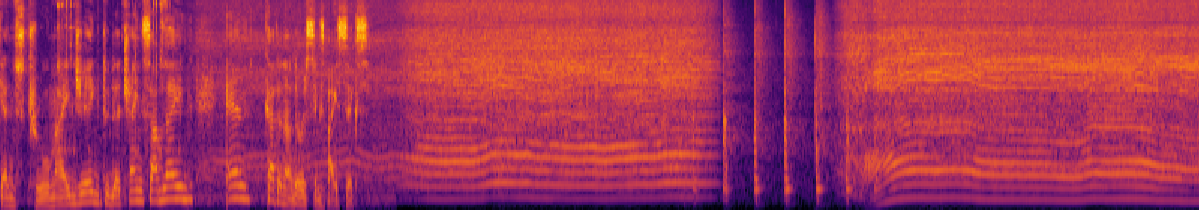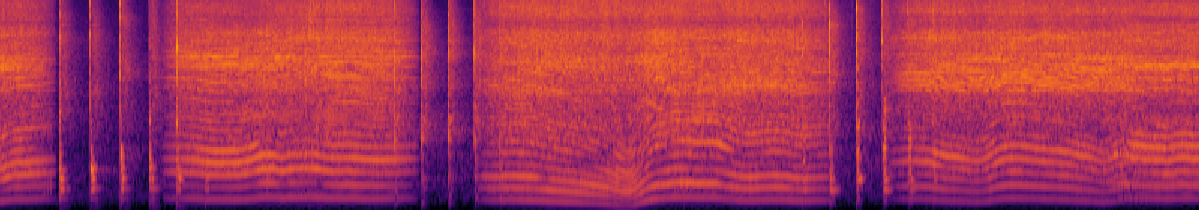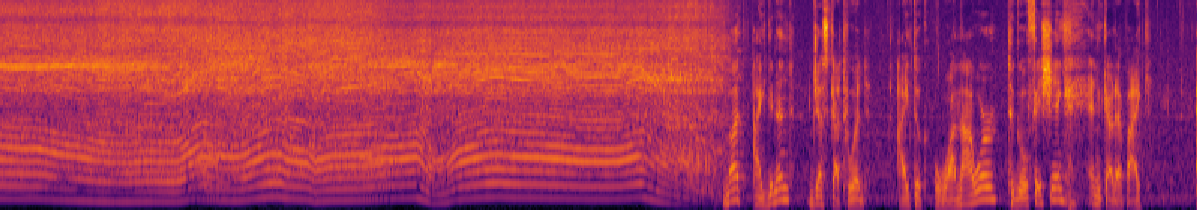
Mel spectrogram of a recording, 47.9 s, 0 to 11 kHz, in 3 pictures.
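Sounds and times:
chainsaw cutting a log: 0.7 - 1.1, 2.0 - 41.9.

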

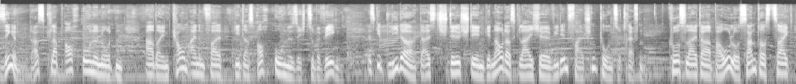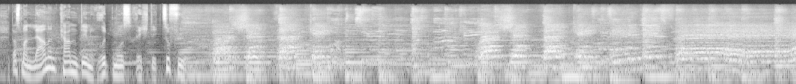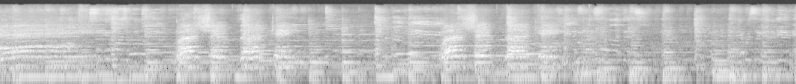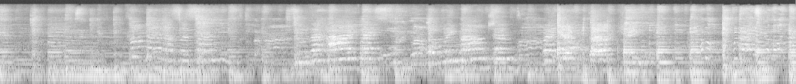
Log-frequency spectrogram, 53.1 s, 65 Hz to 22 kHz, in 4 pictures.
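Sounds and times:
gospel choir singing: 16.4 - 36.7, 42.0 - 53.0
steady beat: 47.0 - 52.7.

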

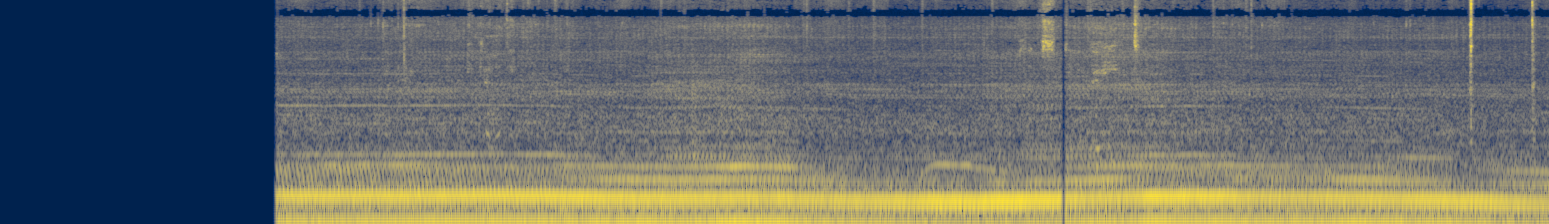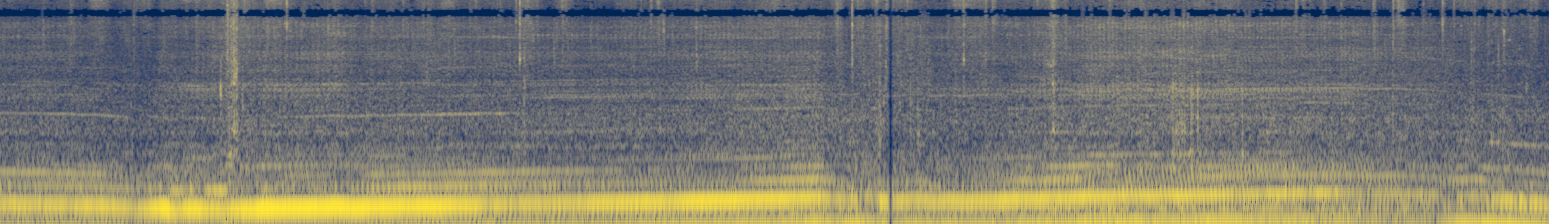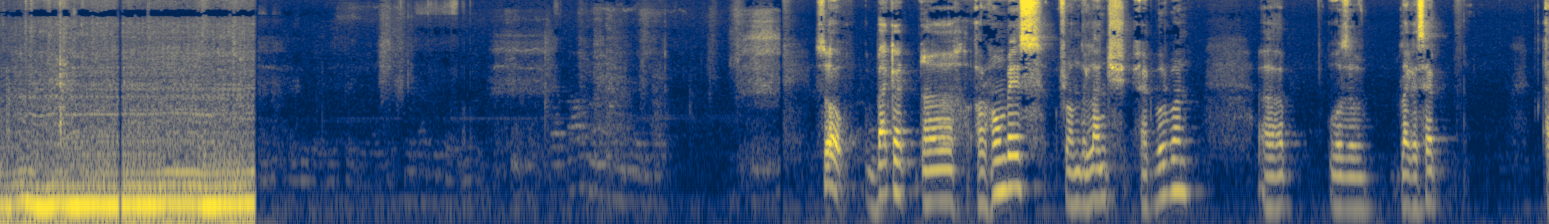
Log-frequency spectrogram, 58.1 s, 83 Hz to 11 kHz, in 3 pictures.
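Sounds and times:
car engine humming: 3.5 - 42.0
road noise: 3.5 - 46.8.

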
